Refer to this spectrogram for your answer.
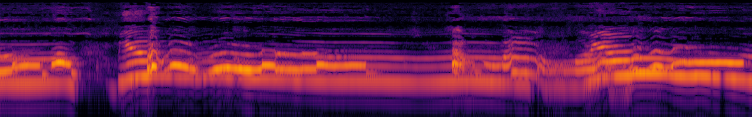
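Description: A dog howls in long, wavering tones that slide up and down like an attempt at singing.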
